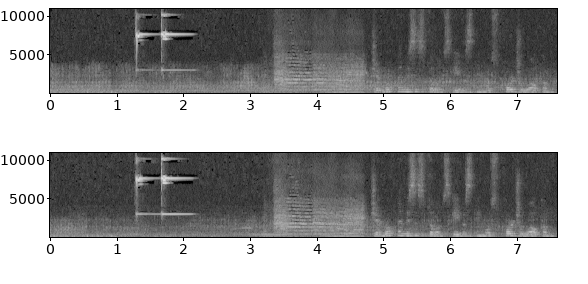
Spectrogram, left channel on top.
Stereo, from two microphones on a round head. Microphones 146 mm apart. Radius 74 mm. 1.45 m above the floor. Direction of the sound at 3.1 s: 5° right (ahead or behind).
